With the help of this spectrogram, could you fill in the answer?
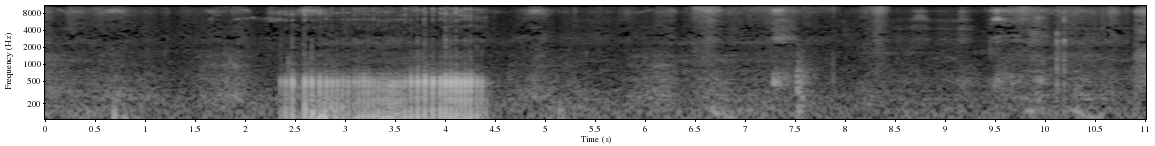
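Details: Female French Bulldog named Lady snoring as she lies down for a belly scratch after her morning walk, a daily habit. One loud, rattling, throaty snore lasts about two seconds mid-recording, followed by quieter snuffling breaths in a small room.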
